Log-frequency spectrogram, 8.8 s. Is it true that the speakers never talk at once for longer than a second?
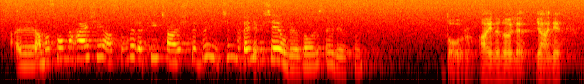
Yes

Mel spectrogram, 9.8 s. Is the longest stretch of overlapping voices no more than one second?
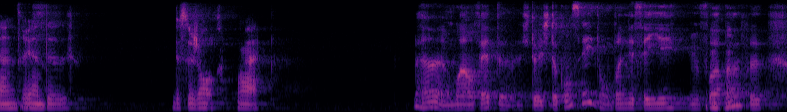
Yes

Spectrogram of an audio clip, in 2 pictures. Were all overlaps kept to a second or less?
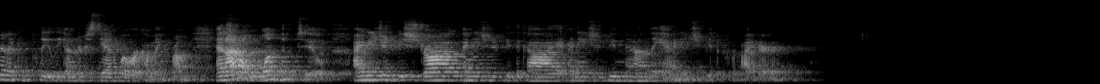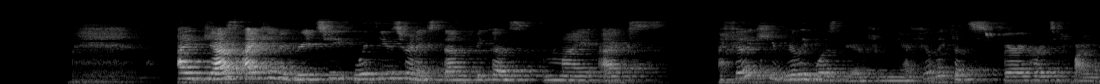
Yes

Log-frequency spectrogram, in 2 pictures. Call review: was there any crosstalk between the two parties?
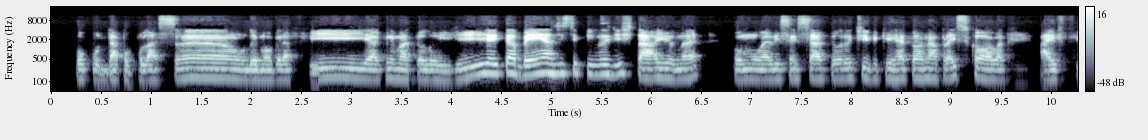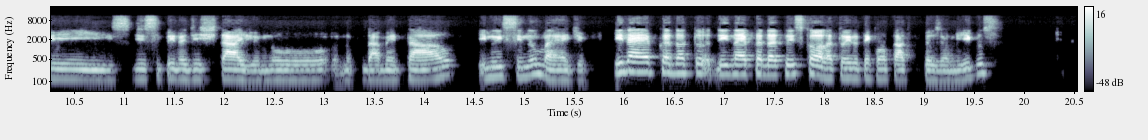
No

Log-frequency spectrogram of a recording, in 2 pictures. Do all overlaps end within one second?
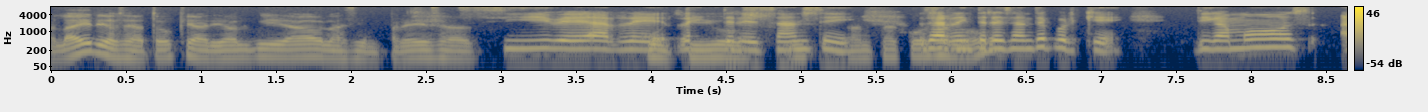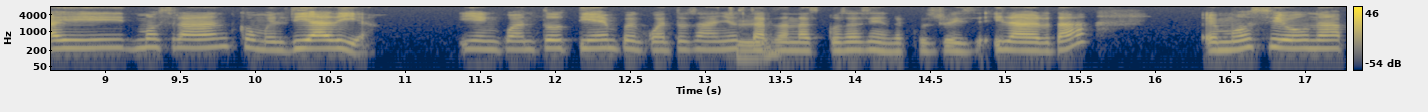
No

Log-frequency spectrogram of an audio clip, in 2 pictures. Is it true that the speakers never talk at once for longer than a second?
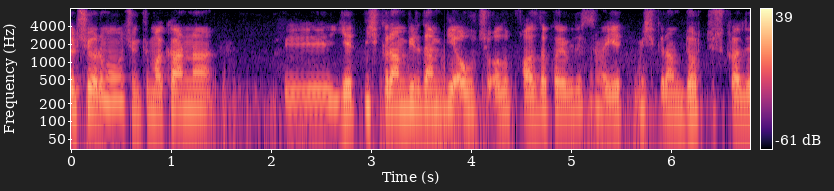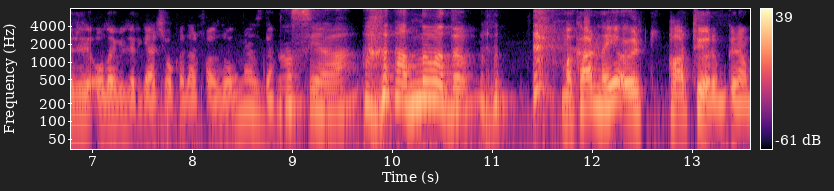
Yes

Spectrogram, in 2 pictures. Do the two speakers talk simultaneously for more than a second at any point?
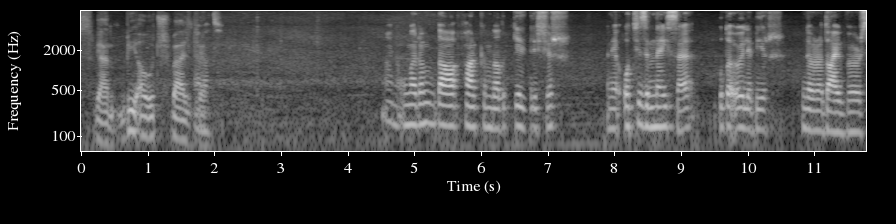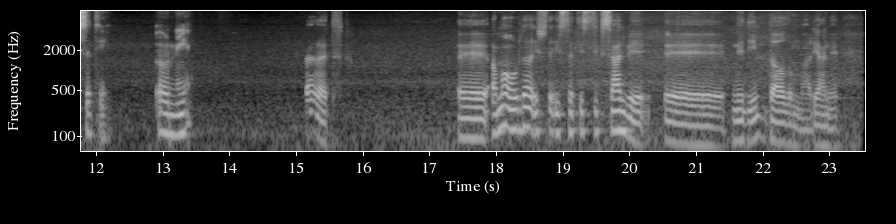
No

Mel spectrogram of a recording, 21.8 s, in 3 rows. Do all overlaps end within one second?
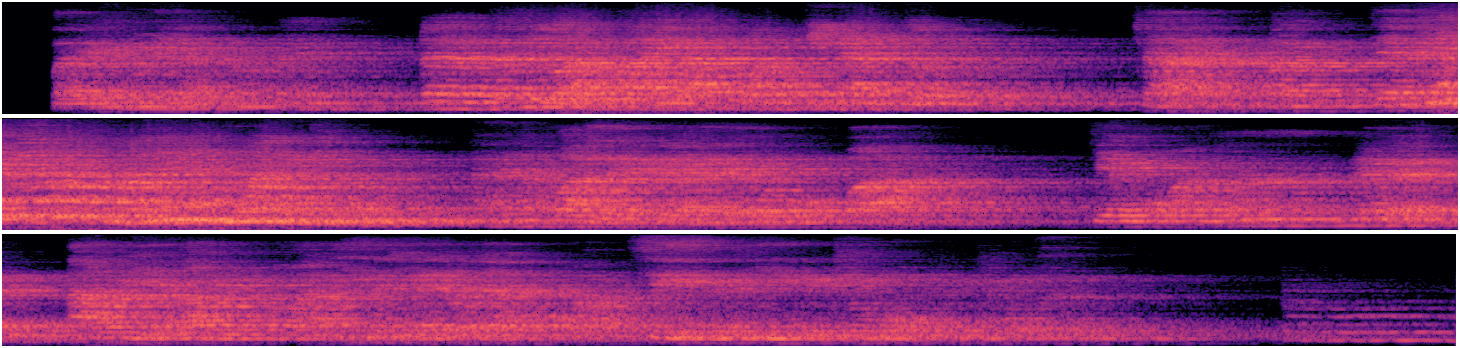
Yes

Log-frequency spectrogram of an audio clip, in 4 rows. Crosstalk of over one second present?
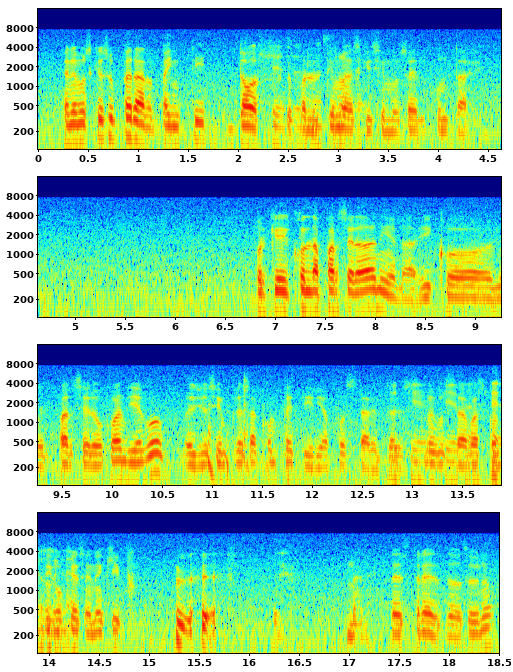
Yes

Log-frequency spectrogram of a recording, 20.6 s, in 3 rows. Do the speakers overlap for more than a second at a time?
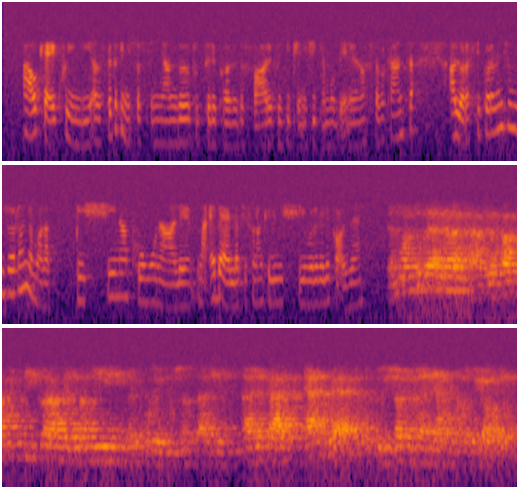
No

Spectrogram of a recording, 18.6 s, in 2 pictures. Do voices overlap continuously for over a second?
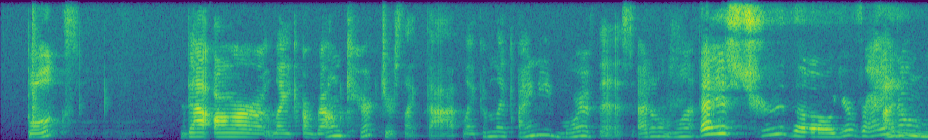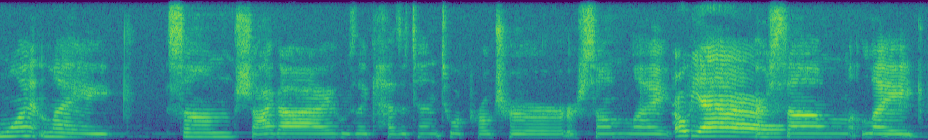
No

